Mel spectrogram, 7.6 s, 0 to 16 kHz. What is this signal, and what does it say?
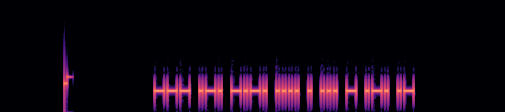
Morse code, heard as a keyed tone, about 25 wpm, 700 Hz. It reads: ORCHESTRA
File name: Nine Letter Words - 25wpm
